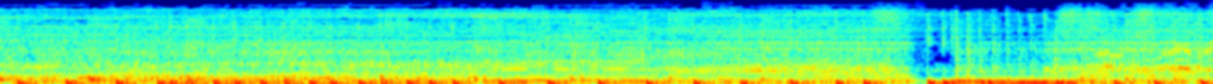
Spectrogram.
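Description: Rock music with electric guitar and bass over a steady beat. It breaks off for an instant about four and a half seconds in, then comes back.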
